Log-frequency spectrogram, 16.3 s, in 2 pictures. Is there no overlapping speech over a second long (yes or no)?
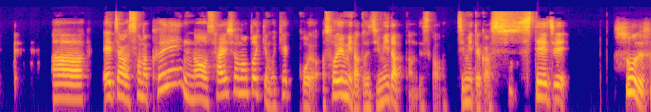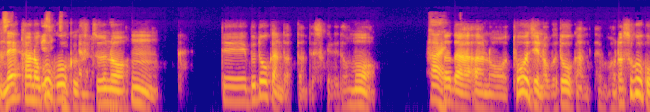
no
